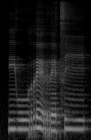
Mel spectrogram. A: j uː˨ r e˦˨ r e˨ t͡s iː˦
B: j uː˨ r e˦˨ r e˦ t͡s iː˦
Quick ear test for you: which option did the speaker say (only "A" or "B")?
A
